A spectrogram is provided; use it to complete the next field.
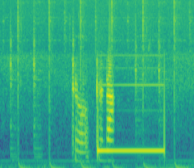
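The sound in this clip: A phone call to a regular line rings out: one long, steady ringback beep of about a second sounds over a rapid, regular ticking beat.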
